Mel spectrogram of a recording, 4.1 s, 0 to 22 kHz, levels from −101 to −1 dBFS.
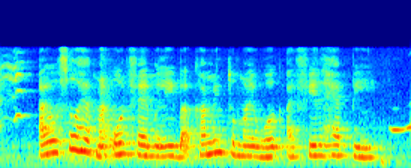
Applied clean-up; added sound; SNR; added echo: none; Bird vocalization, bird call, bird song; 17 dB; none.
